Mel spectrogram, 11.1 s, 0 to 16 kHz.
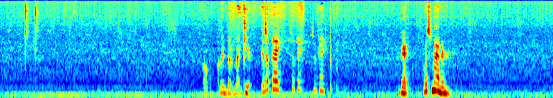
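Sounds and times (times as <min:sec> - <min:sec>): faint low hum: 0:00.0 - 0:11.0
sharp clicks: 0:00.4 - 0:00.8.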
